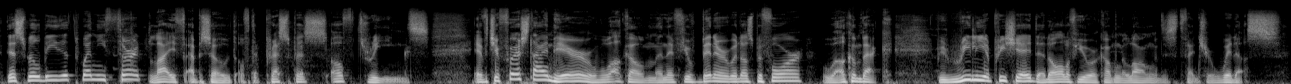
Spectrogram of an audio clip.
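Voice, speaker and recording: A man's voice: medium pitch, very animated, moderate pace, warm tone, no echo. A man hosting a tabletop game livestream, chatty and upbeat, still recovering from a cold. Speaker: host and game master. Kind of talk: casual livestream intro.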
